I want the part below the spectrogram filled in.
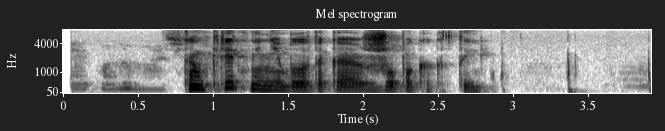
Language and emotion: Russian, angry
